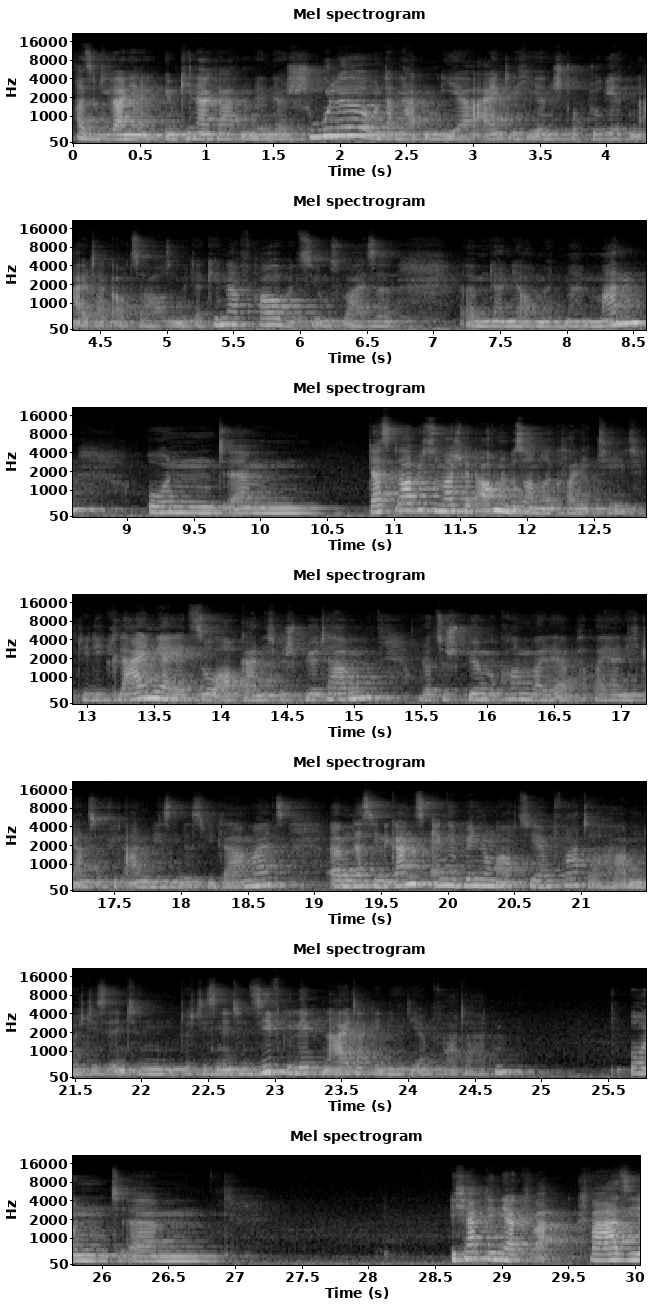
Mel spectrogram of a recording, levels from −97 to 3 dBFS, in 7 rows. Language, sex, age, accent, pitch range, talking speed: German, female, 30-49, German, 175-240 Hz, 210 wpm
